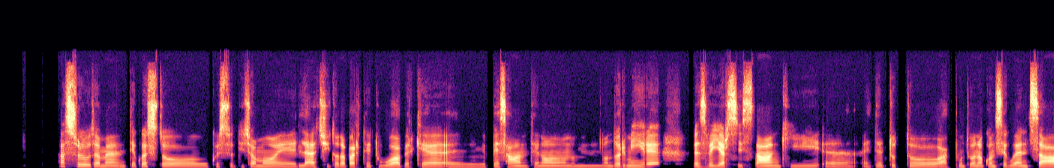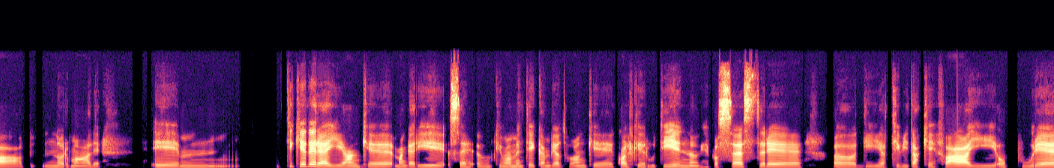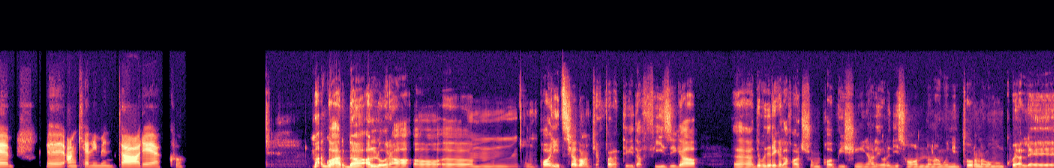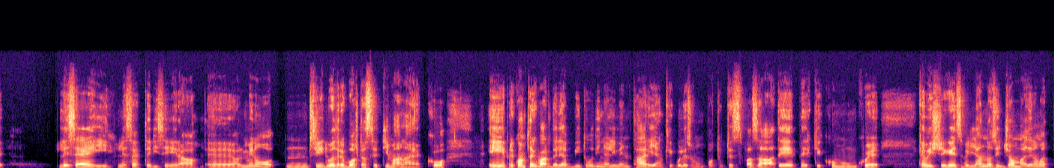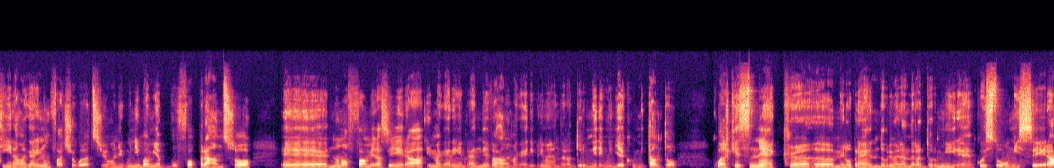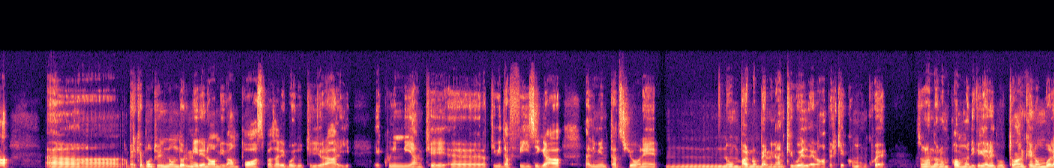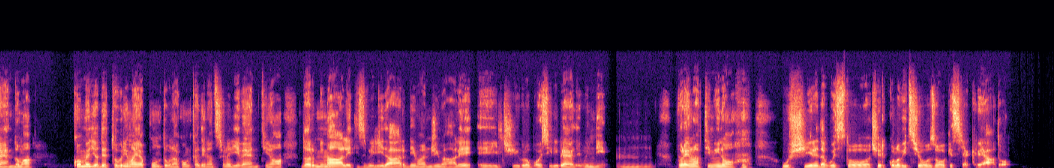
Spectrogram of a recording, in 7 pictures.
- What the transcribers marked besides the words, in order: tapping; other background noise; "vorrei" said as "vorei"; chuckle
- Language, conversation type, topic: Italian, advice, Perché il mio sonno rimane irregolare nonostante segua una routine serale?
